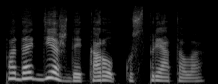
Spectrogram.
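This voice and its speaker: A woman voicing a lively, insistent young female pug in a children's audiobook, with a raised, eager voice. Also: fairly low pitch, normal speed, no room sound, clean studio sound, lightly acted.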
